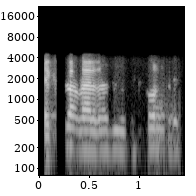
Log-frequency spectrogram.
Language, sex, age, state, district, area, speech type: Tamil, male, 18-30, Tamil Nadu, Tirunelveli, rural, conversation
